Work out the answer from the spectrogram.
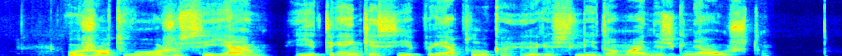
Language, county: Lithuanian, Tauragė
